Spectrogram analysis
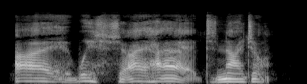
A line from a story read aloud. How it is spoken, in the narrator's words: said bitterly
